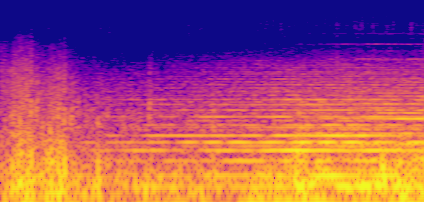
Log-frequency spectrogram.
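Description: A thunderclap's rumble dying away over a hiss of rain in the first second. Dark, eerie film-score music with long held tones then swells in and grows steadily louder.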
